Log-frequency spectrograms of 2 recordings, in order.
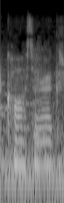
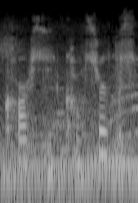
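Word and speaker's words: Kérastase: Also, turns out I've been pronouncing the brand Kerx wrong. It's apparently Corser.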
